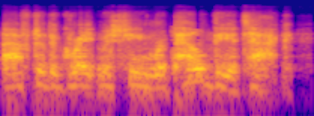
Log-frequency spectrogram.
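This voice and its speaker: Game role: woman playing a bright-voiced young alien researcher, measured and precise. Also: lightly acted. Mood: thoughtful. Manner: measured, studious. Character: young alien scholar, formal and curious.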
